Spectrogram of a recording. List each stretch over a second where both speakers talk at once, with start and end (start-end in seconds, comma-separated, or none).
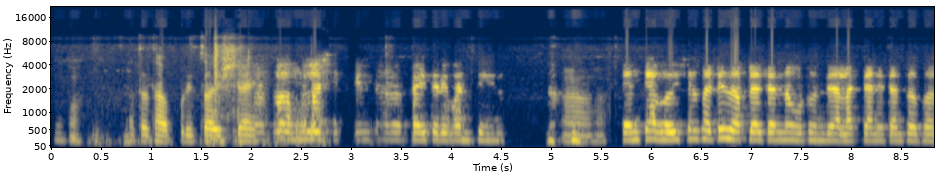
none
